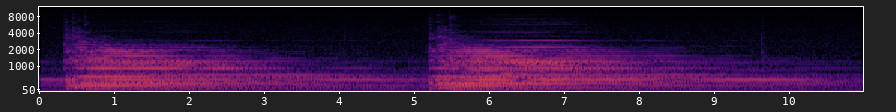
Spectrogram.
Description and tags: Tanpura Mournful Strumming
Snippets from recordings of me playing the tanpura.
Tuned to E flat, the notes from top to bottom are B flat, E flat, C, low E flat.
In traditional Indian tuning the root note in the scale is referred to as Sa and is E flat in this scale The fifth note (B flat in this scale) is referred to as Pa and the sixth note (C) is Dha
I noticed that my first pack of tanpura samples has a bit of fuzzy white noise so in this pack I have equalized - I reduced all the very high frequencies which got rid of most of the white noise without affecting the low frequency sounds of the tanpura itself.
Please note this is the tanpura part of an instrument called the Swar Sangam which combines the Swarmandal (Indian Harp) and the Tanpura, it is not a traditional tanpura and does sound slightly different.
ethnic, bass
